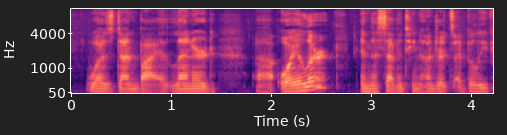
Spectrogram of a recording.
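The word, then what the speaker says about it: Euler: comes to this number this is how you spell his last name but you um you pronounce it Oiler and so for that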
